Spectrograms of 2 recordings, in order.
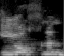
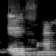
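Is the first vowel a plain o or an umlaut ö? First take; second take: umlaut ö; plain o. First: The first vowel is a rounded umlaut ö sound. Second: The first vowel is a plain o sound. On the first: The speaker calls it right. "ईऑफनन बोल रहे हैं" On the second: The speaker calls it wrong. "हम इसे ऑफनन नहीं"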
